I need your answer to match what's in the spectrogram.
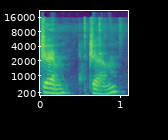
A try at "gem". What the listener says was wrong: Uh, gem. Uh, gem. Gem. Yes. Like a little jewel thing.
